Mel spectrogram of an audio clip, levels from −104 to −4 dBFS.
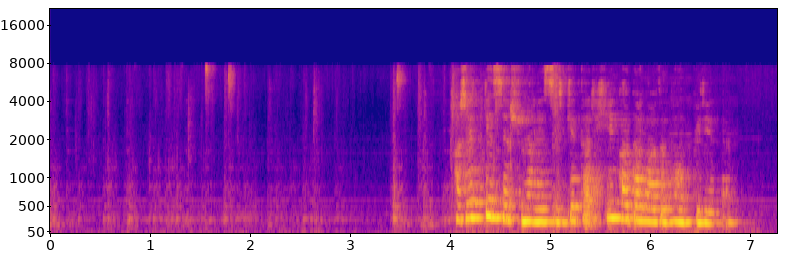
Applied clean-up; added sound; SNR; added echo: neural separator model SepFormer DNS4.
